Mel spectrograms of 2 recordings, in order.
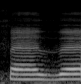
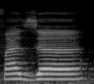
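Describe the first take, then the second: First: The middle consonant is a soft breathy 'th' sound. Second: The middle consonant is a buzzing 'z' sound. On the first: The speaker calls it right. "zal yang kecil tadi" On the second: The speaker calls it wrong. "bukan faza"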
